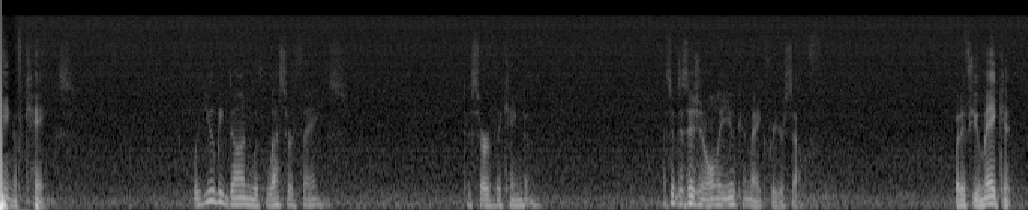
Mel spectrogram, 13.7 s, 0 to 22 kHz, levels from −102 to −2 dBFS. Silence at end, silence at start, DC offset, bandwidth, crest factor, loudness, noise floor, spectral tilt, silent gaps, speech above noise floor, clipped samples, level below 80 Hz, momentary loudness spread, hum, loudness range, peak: 0.25 s; 0 s; under 0.1%; 16 kHz; 30 dB; -40 LUFS; -65 dBFS; -8.5 dB/octave; none; 23 dB; under 0.1%; -56 dBFS; 23 LU; none; 6 LU; -6 dBFS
